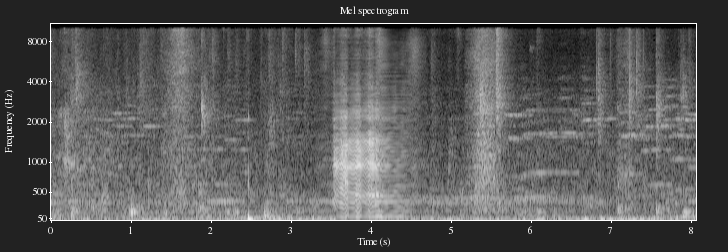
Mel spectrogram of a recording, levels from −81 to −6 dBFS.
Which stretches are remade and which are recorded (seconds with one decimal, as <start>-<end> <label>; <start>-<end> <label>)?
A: 0.0-3.3 recorded; 3.3-4.7 remade; 4.7-8.1 recorded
